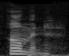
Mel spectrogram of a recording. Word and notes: omen: American English

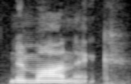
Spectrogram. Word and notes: mnemonic: American English

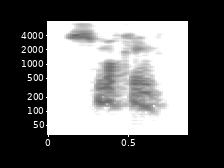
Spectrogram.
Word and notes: smocking: British English

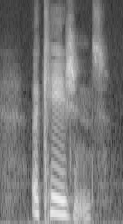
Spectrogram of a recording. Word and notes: occasions: American English

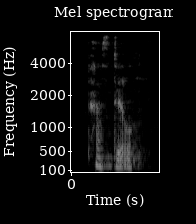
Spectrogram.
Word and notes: pastille: British English

